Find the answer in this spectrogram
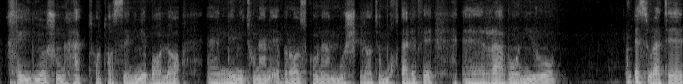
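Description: A man with a medium pitch speaks at a very slow pace in a flat monotone, leaving long, frequent pauses. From Iran, Qazvin province. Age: 30s. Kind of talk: interview testimony. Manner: halting, many pauses.

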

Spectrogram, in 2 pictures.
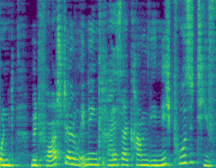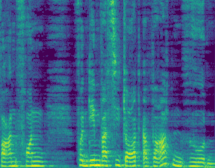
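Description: A woman talks at a moderate pace. Her pitch rises and falls in an ordinary way. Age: 50s. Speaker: midwife. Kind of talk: casual chat.

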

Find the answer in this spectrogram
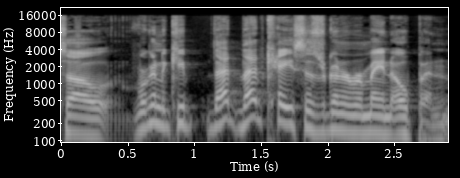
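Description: The man here talks at a fairly quick pace. Noticeable background noise can be heard too. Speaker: comedy podcast host. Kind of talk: casual chat.

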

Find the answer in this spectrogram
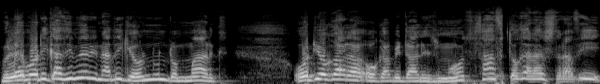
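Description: A man with a Cypriot accent speaks at a high pitch and moderate pace, with very wide pitch swings. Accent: Cypriot Greek. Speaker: football supporters' group leader. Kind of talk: interview.

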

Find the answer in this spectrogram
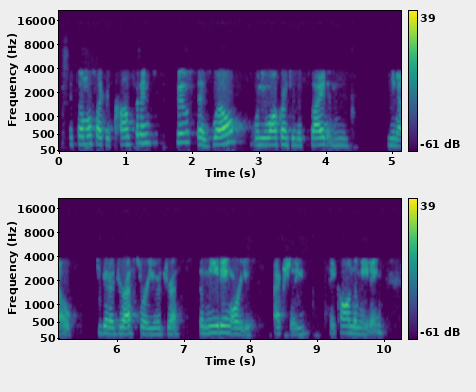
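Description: With a slight non-native accent, a woman speaks at a medium pitch with ordinary variation, moving at a fairly quick pace broken by long, frequent pauses. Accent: foreign accent, slight. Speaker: architect panelist. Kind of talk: panel discussion.

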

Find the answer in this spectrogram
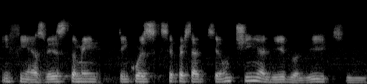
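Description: The man's voice is somewhat breathy and medium in pitch. He speaks at a moderate pace. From São Carlos, interior of São Paulo, Brazil. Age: 30s. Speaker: recently approved diplomatic exam candidate. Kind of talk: online Q&A talk.

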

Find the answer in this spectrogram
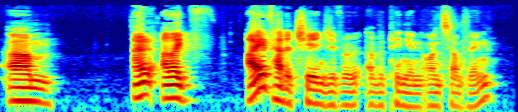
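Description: Fairly low-pitched man, fairly slow and with lively intonation, on a very clean recording with a silent background. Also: long, frequent pauses, big swings in loudness. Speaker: podcast co-host. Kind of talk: casual chat. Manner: sometimes trumpety and showy.

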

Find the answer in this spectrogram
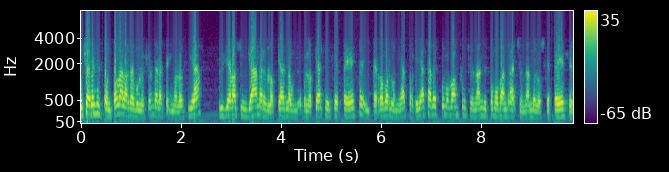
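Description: In an unremarkable speaking voice, a man talks at a moderate pace with a fairly high pitch and fairly even intonation. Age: 20s. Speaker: security tech company director. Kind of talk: interview. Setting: phone call.

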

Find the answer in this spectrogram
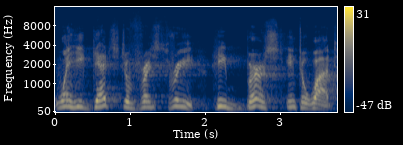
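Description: A man speaks with a Liberian accent. His pitch varies in an ordinary way. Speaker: guest preacher. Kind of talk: sermon. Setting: church.

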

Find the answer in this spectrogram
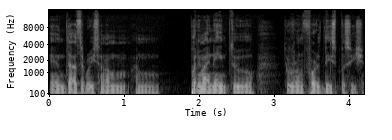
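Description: A man with a Spanish accent and a dark, mellow tone is heard in a dry, close recording with no echo and a silent background. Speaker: city council president and candidate. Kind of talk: interview. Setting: radio studio.

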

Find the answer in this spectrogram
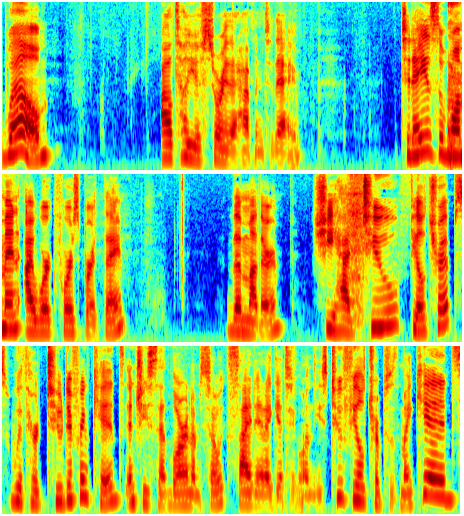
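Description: Over a very clean, silent background, a woman speaks at a fairly quick pace and medium pitch with lively intonation, big swings in loudness, and long, frequent pauses. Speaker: improv comedian guest. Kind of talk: casual chat.

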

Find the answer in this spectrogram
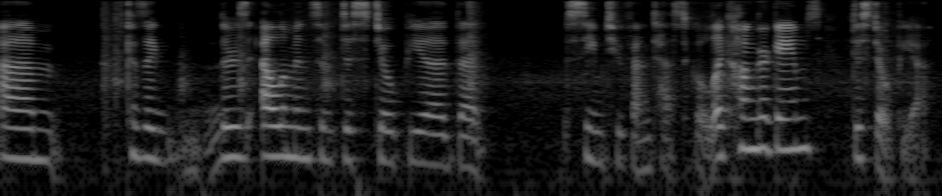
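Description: A woman at a moderate pace, in an Albertan accent, fairly high-pitched with ordinary pitch variation. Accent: Canadian (Alberta). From central Alberta, Canada. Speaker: podcast co-host, substitute teacher. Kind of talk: casual chat.

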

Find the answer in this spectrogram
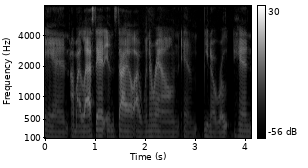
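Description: With an American accent, this woman talks. Her voice is very deep and low. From US Pacific Northwest (Seattle). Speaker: fashion and beauty magazine editor. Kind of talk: interview conversation.

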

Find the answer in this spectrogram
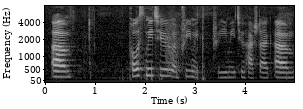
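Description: A woman talks at a very slow pace and a fairly high pitch, with fairly even intonation and big swings in loudness. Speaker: student and educator. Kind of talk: panel discussion.

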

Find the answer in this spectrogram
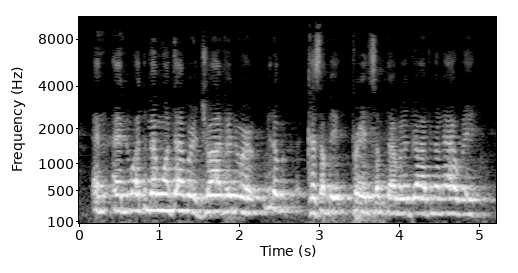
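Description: Someone with a Jamaican accent talks at a very fast pace with fairly even intonation over noticeable background noise. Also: man. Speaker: visiting preacher. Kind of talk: sermon. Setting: church with audience.

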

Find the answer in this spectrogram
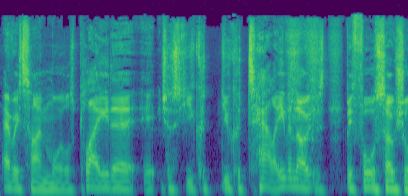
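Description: This man speaks fairly quickly in a fairly low, somewhat breathy voice. The recording is very clean with a silent background. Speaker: radio presenter and podcaster. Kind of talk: casual chat. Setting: studio.

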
